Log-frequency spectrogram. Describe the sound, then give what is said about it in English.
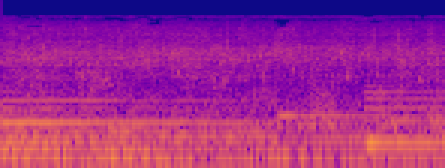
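Cool water pours steadily into a foot basin on a hot day for a few seconds, a continuous gushing with light splashing and a faint rising tone as it fills, no voices. “Cool water on a hot day.”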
